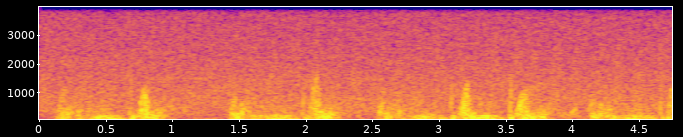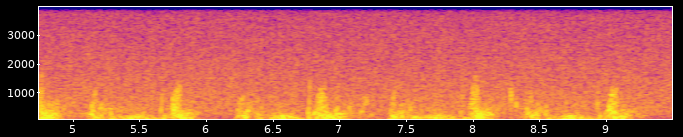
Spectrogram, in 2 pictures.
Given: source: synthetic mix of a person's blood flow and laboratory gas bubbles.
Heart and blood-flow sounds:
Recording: Doppler ultrasound of blood flow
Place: precordium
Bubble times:
3.60-3.67 s: bubbles
7.17-7.22 s: bubbles
8.24-8.37 s: bubbles
From the record:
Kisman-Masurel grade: 122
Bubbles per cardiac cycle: 1 to 2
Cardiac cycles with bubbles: 10 to 50%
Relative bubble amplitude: moderate (0.250 to 0.450)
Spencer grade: 2 (many but less than half of the cardiac periods contain bubble signals, singularly or in groups)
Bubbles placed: only in the low amplitude regions of the cardiac cycle

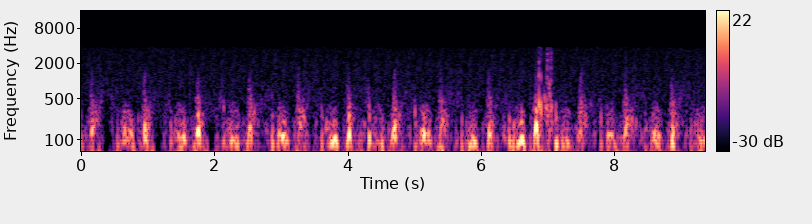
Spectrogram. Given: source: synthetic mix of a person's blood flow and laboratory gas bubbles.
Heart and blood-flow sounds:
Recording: Doppler ultrasound of blood flow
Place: precordium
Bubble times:
6.83-7.08 s: bubbles
From the record:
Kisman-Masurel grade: 122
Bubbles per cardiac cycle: 1 to 2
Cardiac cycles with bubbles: 10 to 50%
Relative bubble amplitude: moderate (0.250 to 0.450)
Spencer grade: 2 (many but less than half of the cardiac periods contain bubble signals, singularly or in groups)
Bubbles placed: anywhere in the cardiac cycle

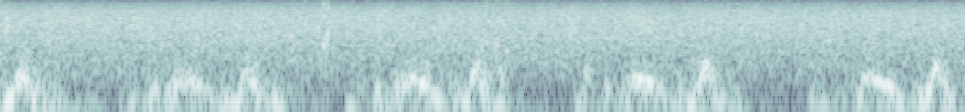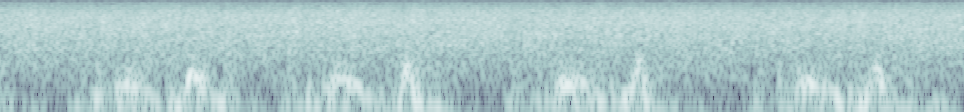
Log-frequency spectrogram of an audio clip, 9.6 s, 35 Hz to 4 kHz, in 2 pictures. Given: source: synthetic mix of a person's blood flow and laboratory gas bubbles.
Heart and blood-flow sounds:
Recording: Doppler ultrasound of blood flow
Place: precordium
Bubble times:
1.52-1.71 s: bubbles
2.08-2.25 s: bubbles
2.35-2.58 s: bubbles
2.89-3.00 s: bubbles
From the record:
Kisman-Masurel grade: 221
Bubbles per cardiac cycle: several, 3 to 8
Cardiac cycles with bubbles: 10 to 50%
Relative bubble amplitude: barely perceptible (0.100 to 0.250)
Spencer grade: 2 (many but less than half of the cardiac periods contain bubble signals, singularly or in groups)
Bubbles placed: only in the low amplitude regions of the cardiac cycle

